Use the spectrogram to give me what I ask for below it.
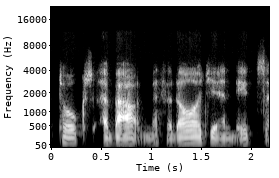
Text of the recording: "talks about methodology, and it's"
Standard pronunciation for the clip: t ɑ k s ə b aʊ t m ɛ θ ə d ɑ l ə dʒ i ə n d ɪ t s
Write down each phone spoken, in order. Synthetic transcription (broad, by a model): t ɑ k s ə b aʊ t m ɛ θ ə d ɑ l ə dʒ i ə n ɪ t s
